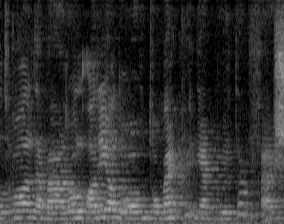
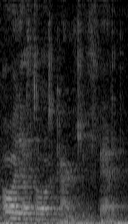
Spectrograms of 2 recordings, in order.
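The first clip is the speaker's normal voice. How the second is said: ordinary delivery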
